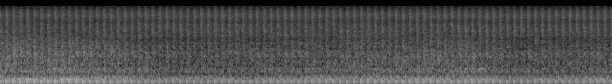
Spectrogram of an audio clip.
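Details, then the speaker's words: High-frequency oscillatory ventilator running, continuous rapid mechanical buzzing and rumbling pulses; its four alarms sound alike and involve the dump valve, which opens and stops the piston when mean airway pressure exceeds 50 cmH2O, giving a high-pressure alarm. "here we have four alarms they all sound the same they all have to do with the what we call the dump valve here"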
